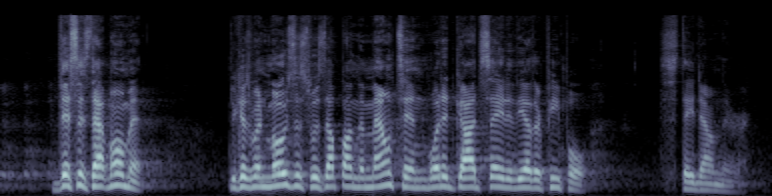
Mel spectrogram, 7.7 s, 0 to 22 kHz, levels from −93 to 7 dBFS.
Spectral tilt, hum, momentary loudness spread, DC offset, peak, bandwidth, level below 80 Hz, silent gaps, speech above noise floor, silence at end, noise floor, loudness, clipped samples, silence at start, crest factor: -4.5 dB/octave; none; 14 LU; under 0.1%; -6 dBFS; 16 kHz; -86 dBFS; none; 47 dB; 0.4 s; -72 dBFS; -25 LUFS; under 0.1%; 0.55 s; 20 dB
